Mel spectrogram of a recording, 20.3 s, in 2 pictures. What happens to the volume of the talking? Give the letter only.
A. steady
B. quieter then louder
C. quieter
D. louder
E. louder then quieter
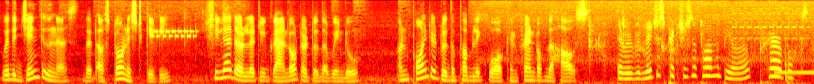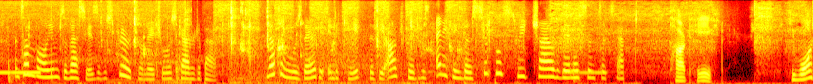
A.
